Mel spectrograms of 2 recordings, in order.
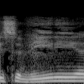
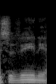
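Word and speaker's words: Sevigny: like a small town like Chloe Ceini I think or which I'd say her name wrong. Adam corrected me on that and I was pissed off cuz obviously it was Chloe Sini.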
